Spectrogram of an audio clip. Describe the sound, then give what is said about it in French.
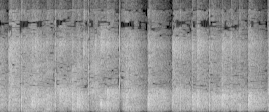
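An audience claps to acclaim God during a morning church service. Many sharp, rhythmic claps go on throughout, with a few stronger accents along the way. “Je voudrais que tu l'acclames encore ce matin.”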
